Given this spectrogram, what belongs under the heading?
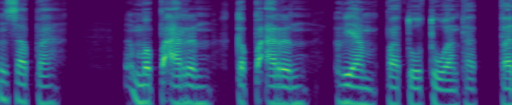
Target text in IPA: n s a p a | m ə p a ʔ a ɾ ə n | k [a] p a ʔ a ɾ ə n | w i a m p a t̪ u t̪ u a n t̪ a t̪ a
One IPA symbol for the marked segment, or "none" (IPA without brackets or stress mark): ə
